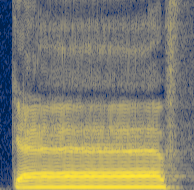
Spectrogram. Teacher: কাফ উচ্চারণের ক্ষেত্রে অবশ্যই পাতলা করে উচ্চারণ করতে হবে এবং তিন আলিফ টেনে পড়তে হবে।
